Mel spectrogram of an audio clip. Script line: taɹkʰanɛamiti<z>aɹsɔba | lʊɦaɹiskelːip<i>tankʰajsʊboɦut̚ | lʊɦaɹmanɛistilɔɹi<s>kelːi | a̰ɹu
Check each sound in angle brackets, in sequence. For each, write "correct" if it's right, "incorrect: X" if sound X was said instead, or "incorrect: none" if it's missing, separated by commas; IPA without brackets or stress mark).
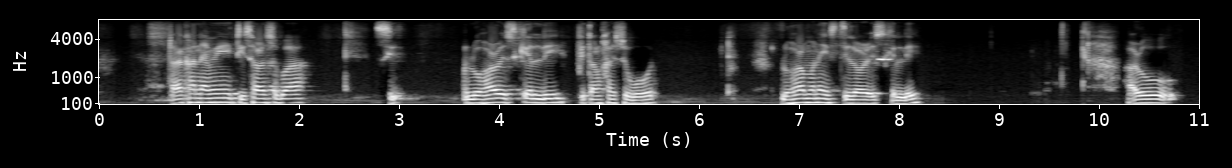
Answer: incorrect: s, correct, correct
